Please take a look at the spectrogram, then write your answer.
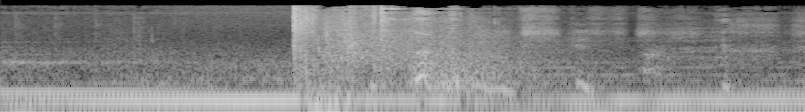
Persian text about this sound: از کجا شلیک شد؟ تک تیرانداز.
